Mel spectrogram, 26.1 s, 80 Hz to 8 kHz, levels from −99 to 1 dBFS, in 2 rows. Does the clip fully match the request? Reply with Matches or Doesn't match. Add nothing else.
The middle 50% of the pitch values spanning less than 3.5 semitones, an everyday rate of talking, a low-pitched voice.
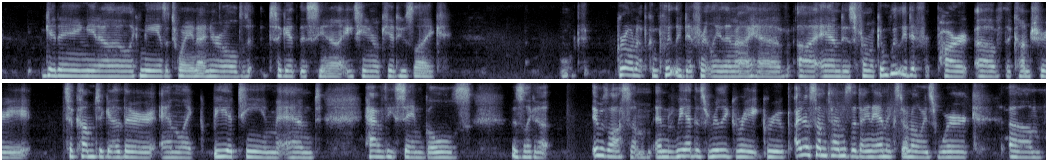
Doesn't match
